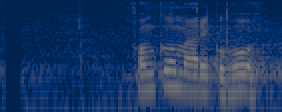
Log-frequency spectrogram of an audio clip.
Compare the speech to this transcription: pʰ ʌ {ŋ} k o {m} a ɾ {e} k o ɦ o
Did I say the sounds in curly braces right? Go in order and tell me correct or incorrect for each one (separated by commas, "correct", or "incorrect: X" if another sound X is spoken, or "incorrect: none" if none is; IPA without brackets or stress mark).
correct, correct, correct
